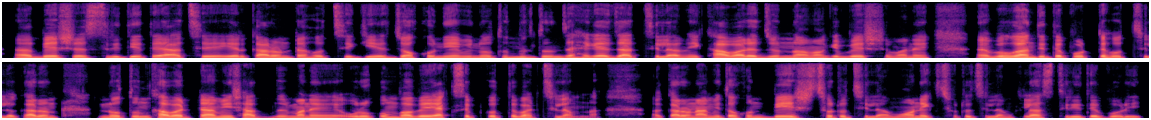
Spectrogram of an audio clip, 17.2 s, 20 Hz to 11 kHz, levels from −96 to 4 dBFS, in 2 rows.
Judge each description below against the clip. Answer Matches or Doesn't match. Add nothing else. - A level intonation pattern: Matches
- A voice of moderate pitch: Matches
